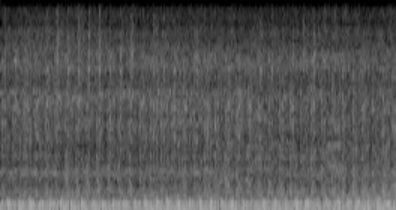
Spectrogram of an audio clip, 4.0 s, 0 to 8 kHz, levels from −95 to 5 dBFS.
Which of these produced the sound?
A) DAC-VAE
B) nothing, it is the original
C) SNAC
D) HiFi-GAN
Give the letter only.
D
